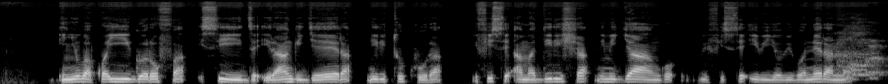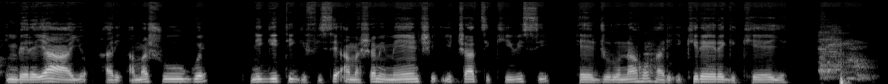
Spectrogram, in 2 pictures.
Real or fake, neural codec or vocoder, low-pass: real; none; 19.8 kHz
